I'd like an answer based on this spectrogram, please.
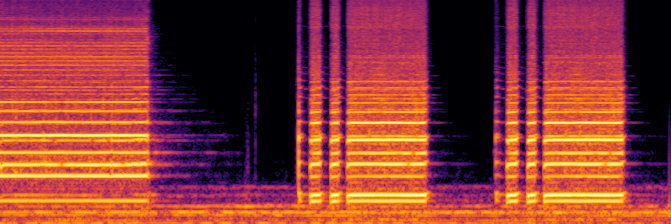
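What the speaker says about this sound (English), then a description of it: "The car honks again, longer this time as the driver holds it, then follows with a few repetitive short taps" A car horn blares in one long held honk, then after a pause comes a burst of short repeated taps and another long blast, each sounding loud and close.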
